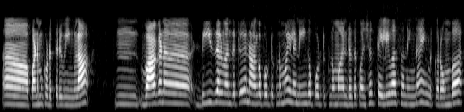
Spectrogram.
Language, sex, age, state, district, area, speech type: Tamil, female, 30-45, Tamil Nadu, Krishnagiri, rural, spontaneous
